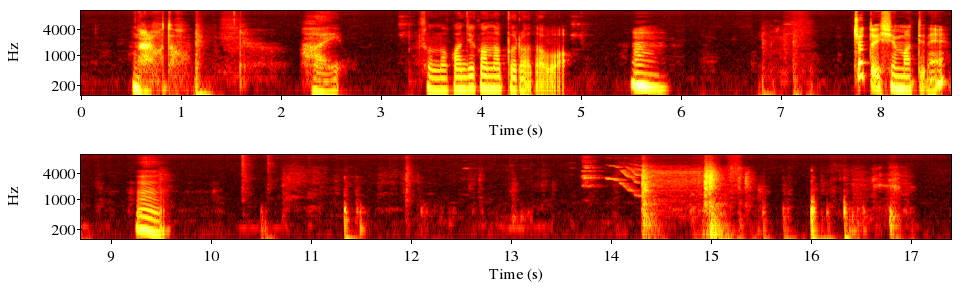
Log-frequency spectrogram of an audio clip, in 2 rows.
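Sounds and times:
speech: 0:00.5 - 0:01.6, 0:02.2 - 0:02.7, 0:03.4 - 0:05.9, 0:07.7 - 0:09.6
knocks and clunks of handling and movement: 0:06.8 - 0:07.4, 0:10.5 - 0:12.2, 0:14.3 - 0:17.1
door shutting: 0:13.7 - 0:15.5.

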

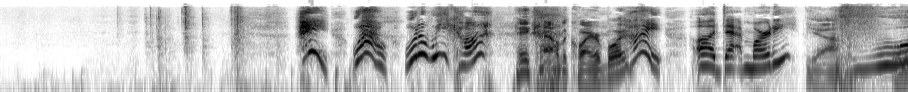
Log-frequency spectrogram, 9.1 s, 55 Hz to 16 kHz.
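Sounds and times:
door rattling with clattering knocks: 0:01.4 - 0:02.8
speech: 0:03.2 - 0:09.0.

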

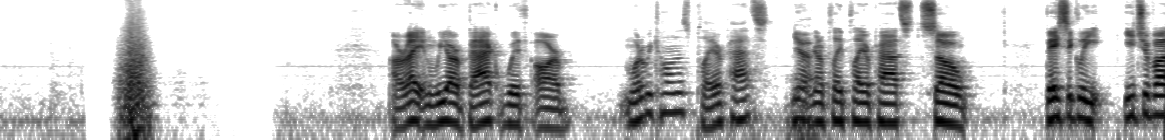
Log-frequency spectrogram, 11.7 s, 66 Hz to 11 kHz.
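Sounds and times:
whoosh transition sound effect: 0:01.2 - 0:02.0
speech: 0:03.9 - 0:09.8, 0:10.4 - 0:11.6.

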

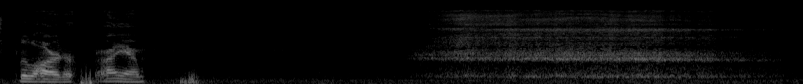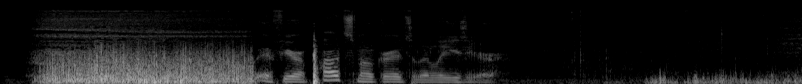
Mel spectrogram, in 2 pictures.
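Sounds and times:
speech: 0:00.2 - 0:02.0, 0:10.7 - 0:13.1
loud forceful exhale in a breathing exercise: 0:04.1 - 0:10.6, 0:15.6 - 0:16.0
slow airy inhale in a breathing exercise: 0:04.1 - 0:10.6, 0:15.6 - 0:16.0.

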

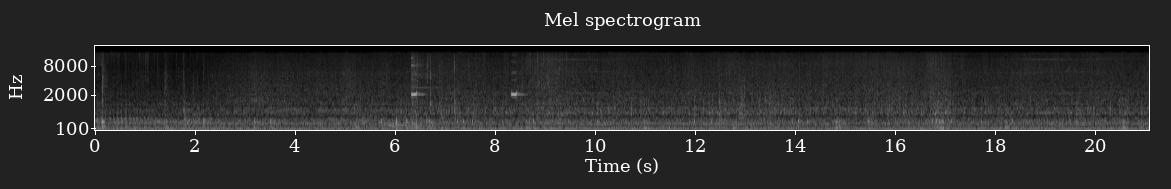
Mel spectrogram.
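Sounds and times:
microwave oven humming while heating food: 0:00.0 - 0:21.0
short electronic beeps of a microwave oven: 0:06.3 - 0:06.8, 0:08.3 - 0:08.7.

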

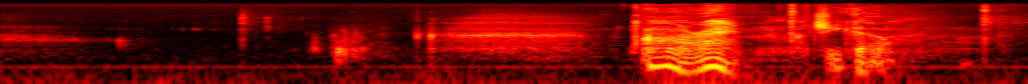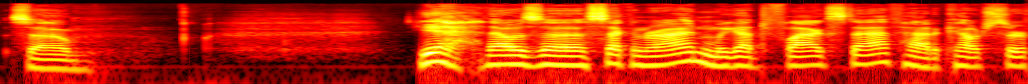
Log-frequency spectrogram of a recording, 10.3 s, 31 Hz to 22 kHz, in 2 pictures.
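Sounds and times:
person slurping and swallowing coffee: 0:00.2 - 0:04.1
brief airy breathy exhale after sipping coffee: 0:02.2 - 0:03.0, 0:06.2 - 0:07.1
speech: 0:03.2 - 0:04.6, 0:05.2 - 0:05.7, 0:07.2 - 0:10.2.

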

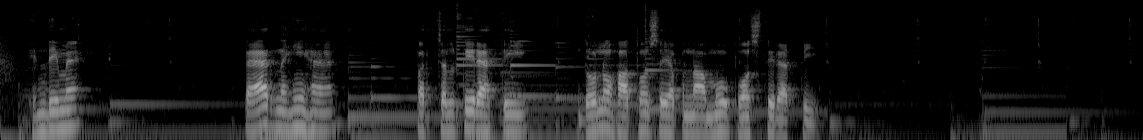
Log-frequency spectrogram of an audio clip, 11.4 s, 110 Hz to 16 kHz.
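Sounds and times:
sustained music: 0:00.0 - 0:11.4
speech: 0:00.3 - 0:01.2, 0:02.4 - 0:03.5, 0:04.2 - 0:08.3
clock ticking: 0:07.4 - 0:11.4.

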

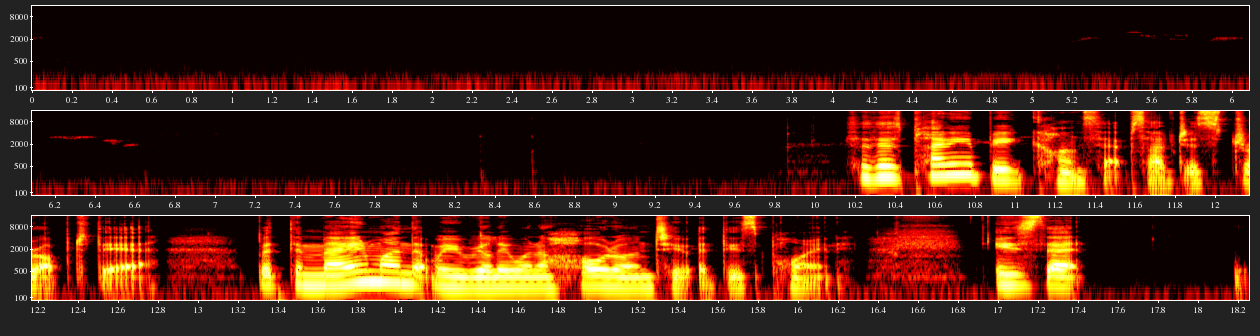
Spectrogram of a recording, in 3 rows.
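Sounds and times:
soft hiss: 0:00.0 - 0:18.2
steady low outdoor hum: 0:00.0 - 0:18.2
faint bird chirps: 0:05.2 - 0:07.2
speech: 0:10.2 - 0:17.5.

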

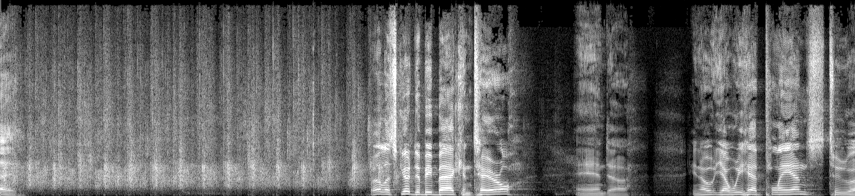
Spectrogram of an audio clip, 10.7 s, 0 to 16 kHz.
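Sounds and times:
speech: 0:00.0 - 0:00.3, 0:04.6 - 0:06.5, 0:07.2 - 0:08.0, 0:08.6 - 0:10.6
audience applauding: 0:00.0 - 0:06.0.

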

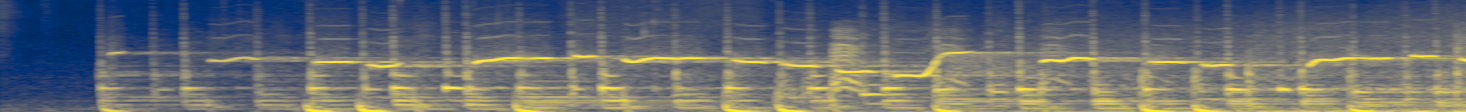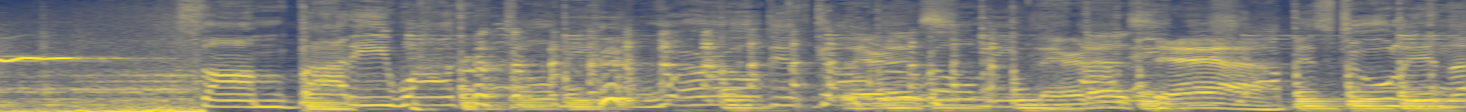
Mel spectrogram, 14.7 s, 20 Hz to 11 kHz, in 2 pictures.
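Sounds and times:
bright whistled melody: 0:00.5 - 0:08.3
upbeat tropical house track with bouncy beat: 0:00.6 - 0:14.6
speech: 0:08.6 - 0:14.6
laughter: 0:09.4 - 0:13.8.

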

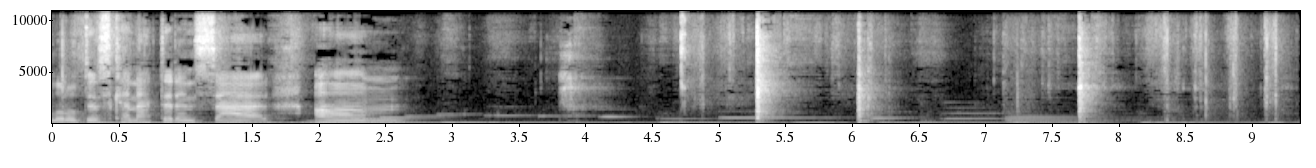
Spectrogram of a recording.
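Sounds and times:
speech: 0:00.0 - 0:02.8
soft sustained tonal music: 0:00.0 - 0:09.3
sharp snaps of cards: 0:04.7 - 0:06.2, 0:07.6 - 0:09.3
deck of cards being shuffled: 0:04.8 - 0:06.2, 0:07.1 - 0:09.3.

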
